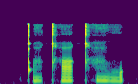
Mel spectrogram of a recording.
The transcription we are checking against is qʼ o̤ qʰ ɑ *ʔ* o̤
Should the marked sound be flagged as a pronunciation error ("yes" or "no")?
yes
